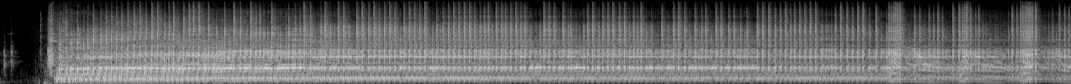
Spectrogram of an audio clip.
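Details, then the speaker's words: Rebuilt Rovan Q-Shorty petrol RC car two-stroke engine, first start-up after priming and choking: catches and screams at a high, steady, crisp buzz with no misses or sputter; normal healthy running. "What an absolute dream, eh? What a dream. Couldn't ask for better than that. Couldn't ask for better than that. Even if I'd wanted. Perfect. Absolutely perfect. Sounds good."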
